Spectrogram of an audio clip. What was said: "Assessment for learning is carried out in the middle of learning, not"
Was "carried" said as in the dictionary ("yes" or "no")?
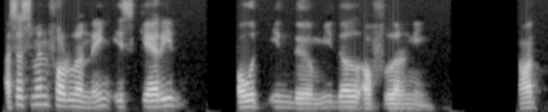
yes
